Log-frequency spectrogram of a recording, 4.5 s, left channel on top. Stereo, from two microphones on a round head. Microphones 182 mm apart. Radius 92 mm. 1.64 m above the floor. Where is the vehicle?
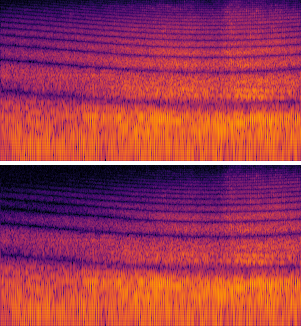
85° left; by 4.5 s 10° left (ahead or behind).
